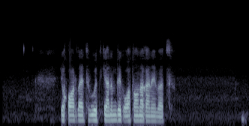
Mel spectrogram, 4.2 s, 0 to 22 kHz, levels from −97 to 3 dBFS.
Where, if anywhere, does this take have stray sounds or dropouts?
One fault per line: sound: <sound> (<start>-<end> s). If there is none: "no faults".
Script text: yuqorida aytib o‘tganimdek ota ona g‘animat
no faults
